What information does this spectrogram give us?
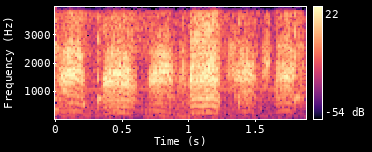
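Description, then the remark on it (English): A duck quacks loudly, about six nasal, raspy quacks in a quick, steady run with barely a pause between them. “Big duck report from Taiwan, because I love a big duck.”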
